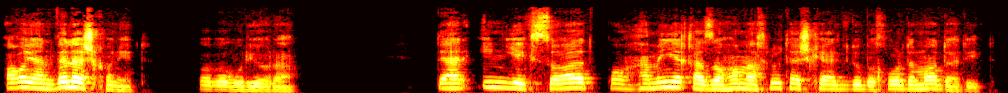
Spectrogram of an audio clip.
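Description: A blustering middle-aged schoolmaster in a read-aloud novel, put on by a man. He declaims loudly and scornfully in a raised, fairly high voice. He sounds contemptuous and hard. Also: close to an everyday voice.

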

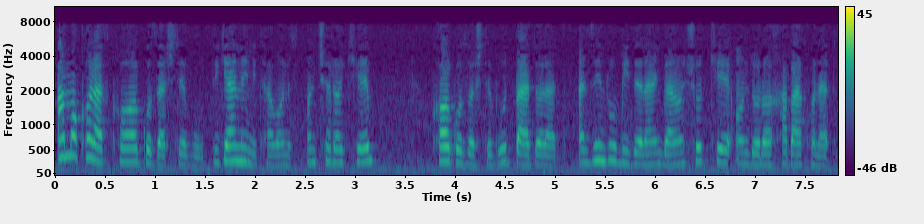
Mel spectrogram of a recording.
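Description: Woman audiobook narrator, steady and measured, slightly high voice, muffled recording with faint hiss. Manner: steady, measured, with occasional self-corrections. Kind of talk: audiobook reading.

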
